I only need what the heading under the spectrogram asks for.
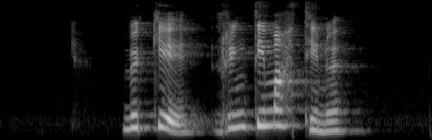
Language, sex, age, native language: Icelandic, female, 40-49, Icelandic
